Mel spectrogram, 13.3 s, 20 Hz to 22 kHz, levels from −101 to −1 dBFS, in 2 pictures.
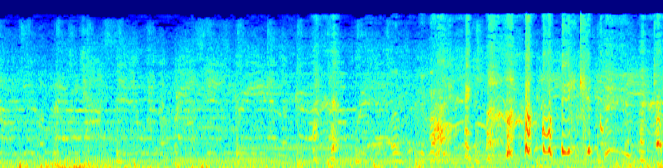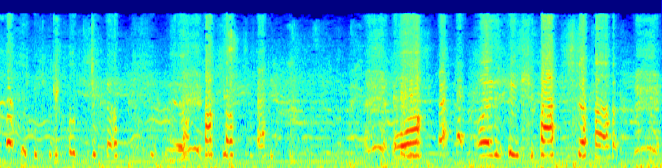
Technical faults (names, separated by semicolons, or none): none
